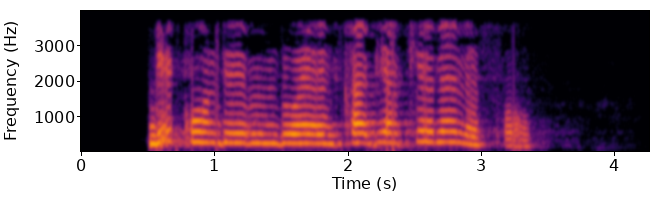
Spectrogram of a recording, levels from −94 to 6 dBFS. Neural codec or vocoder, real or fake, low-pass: vocoder, 44.1 kHz, 80 mel bands, Vocos; fake; 3.6 kHz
